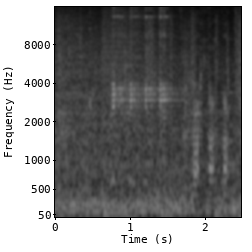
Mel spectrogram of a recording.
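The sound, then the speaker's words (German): A city bus in Berlin rumbles past, its heavy engine droning low while a couple of short horn toots ring out over the street noise. “Jetzt lassen wir mal den, den Bus vor”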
